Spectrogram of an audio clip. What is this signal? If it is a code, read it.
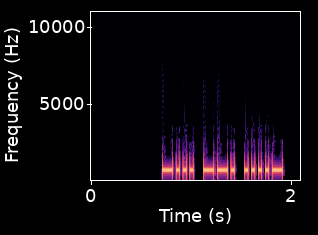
Morse code, heard as a keyed tone, about 34 wpm, 700 Hz. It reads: BG4
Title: Callsign Prefixes for Top 100 DXCC - 35wpm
